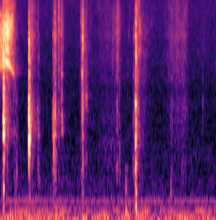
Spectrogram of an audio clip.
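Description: Tarot cards being handled and shuffled: a run of light, crisp card clicks in the first second and a half, then faint rustling over a steady low hum.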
